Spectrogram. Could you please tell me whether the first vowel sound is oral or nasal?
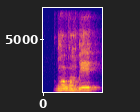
nasal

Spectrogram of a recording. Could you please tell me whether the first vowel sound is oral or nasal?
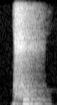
oral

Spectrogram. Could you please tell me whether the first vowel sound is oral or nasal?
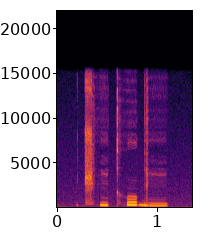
oral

